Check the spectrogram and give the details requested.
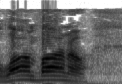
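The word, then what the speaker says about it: lambano (λαμβάνω): and then the verb lambano. Looks like that in the Greek, L-A-M-B-A-N, long O, lambano.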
